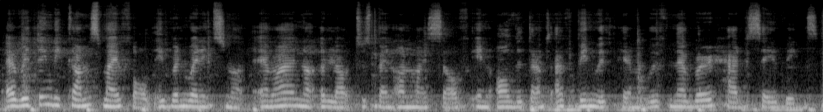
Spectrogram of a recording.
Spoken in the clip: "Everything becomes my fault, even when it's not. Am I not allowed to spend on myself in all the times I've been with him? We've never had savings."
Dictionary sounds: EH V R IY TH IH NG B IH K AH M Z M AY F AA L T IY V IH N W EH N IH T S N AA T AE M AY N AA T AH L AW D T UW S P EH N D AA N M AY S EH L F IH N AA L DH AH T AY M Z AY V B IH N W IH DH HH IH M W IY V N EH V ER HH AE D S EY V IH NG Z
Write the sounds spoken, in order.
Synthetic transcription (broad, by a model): EH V R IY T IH NG B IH K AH M S M AY F AA L T IY V IH N W EH N IH T S N AA T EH M AY N AA T AH L AW D T UW S P EH N D AA N M AY S EH L F IH N AA L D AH T AY M S AY V B IH N W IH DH HH IH M W IY V N EH V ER HH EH D S EY V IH NG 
